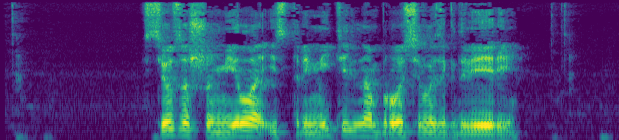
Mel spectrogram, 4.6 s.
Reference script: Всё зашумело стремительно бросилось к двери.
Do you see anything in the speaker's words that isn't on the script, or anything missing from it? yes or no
yes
